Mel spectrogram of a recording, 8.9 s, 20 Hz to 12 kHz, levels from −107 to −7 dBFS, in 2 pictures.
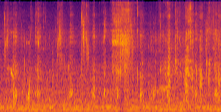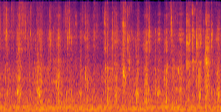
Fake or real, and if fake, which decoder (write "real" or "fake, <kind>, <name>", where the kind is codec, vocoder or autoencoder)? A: real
